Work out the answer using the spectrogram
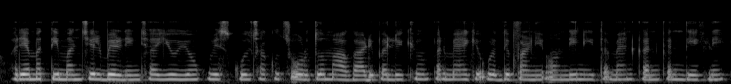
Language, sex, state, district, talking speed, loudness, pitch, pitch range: Garhwali, female, Uttarakhand, Tehri Garhwal, 240 wpm, -31 LUFS, 230 Hz, 225-235 Hz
